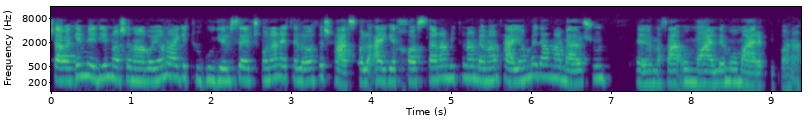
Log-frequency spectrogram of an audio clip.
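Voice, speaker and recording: Fairly quick, fairly high-pitched speech from a woman, with hardly any pauses, very even loudness, ordinary pitch variation and noticeable background noise. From Iran, Zanjan. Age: 20s. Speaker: epidemiologist and deaf-community activist. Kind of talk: interview. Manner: energetic.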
